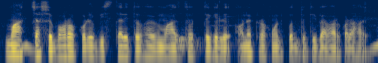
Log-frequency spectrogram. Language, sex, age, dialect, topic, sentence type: Bengali, male, 18-24, Northern/Varendri, agriculture, statement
